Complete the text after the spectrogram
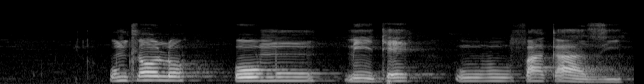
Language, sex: South Ndebele, male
